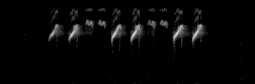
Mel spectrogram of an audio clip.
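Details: Wild-caught cinereous tit, a vigorous singer kept as a lure to get silent tits singing: a quick phrase of sharp rising high notes alternating with steadier whistled notes, about ten notes over one and a half seconds, clean with no background.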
